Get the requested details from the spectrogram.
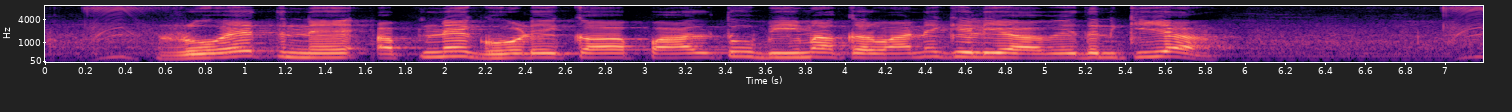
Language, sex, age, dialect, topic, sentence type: Hindi, male, 25-30, Kanauji Braj Bhasha, banking, statement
